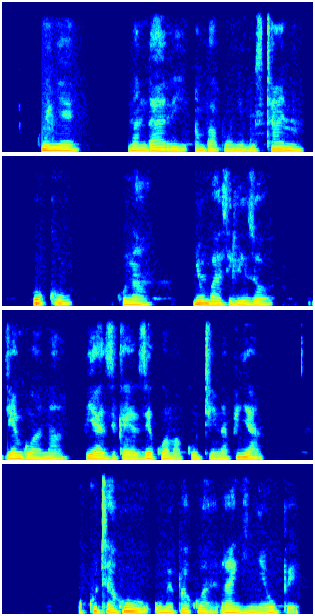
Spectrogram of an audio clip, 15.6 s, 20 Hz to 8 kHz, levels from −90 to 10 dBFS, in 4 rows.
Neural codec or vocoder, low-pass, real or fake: none; 7.2 kHz; real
